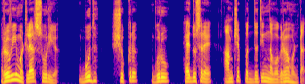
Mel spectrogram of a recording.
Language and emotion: Goan Konkani, neutral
